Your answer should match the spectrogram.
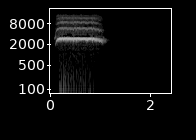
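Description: A single steady, high-pitched whistle blast lasting about a second.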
